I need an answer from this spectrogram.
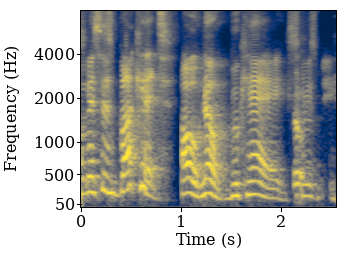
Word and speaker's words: Bouquet: Oh, no, Bouquet. Excuse me. Bouquet. And her surname is spelled Bucket. Bucket. But because she has delusions of a higher social status, she insists on being called Bouquet.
